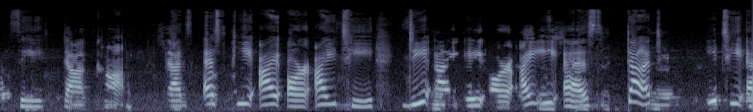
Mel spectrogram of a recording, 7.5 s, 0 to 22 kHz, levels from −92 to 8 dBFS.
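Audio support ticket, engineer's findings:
Speech suppressed in double talk: talker dips 0.0–2.45 s (about 15 dB), 4.33–5.4 s (about 20 dB), 7.05–7.48 s (about 10 dB). Waveform shows envelope notches, spectrogram shows fading upper bands. Likely echo canceller ducking both voices during overlap.

Other side's voice leaking through: second voice 0.06–2.38 s (about 20 dB under talker), 4.31–4.43 s and 5.26–7.24 s (about 10 dB under). Spectrogram shows a second, weaker harmonic pattern under the main one. Likely residual loudspeaker echo the canceller didn't remove.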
